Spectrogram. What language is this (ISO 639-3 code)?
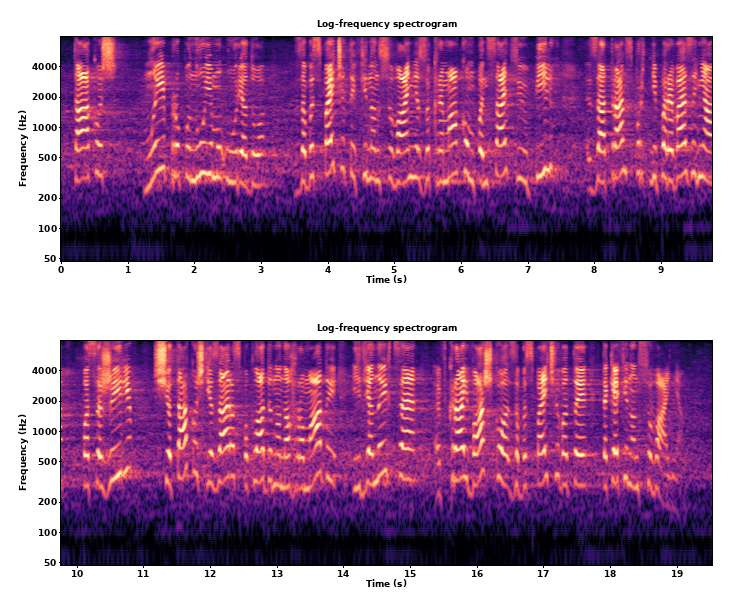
ukr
